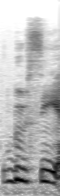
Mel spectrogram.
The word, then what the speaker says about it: Lussi: We follow our main character of Lucy, L-U-S-S-I. I don't fully like spellings like that in books because I always try to read them weird ways, but it is pronounced Lucy in here.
